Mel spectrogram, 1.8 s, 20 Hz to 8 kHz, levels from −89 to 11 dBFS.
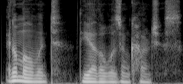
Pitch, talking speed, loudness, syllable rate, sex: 110 Hz, 230 wpm, -18 LUFS, 7.0 syllables/s, male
